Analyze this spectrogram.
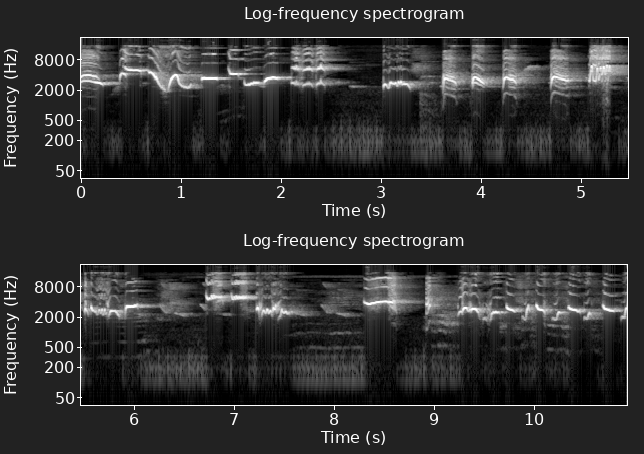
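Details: Kacer (oriental magpie-robin) kept in captivity delivers a long, varied song meant to prompt other birds to sing: rapid chirps, upward sweeps, trills and sharp whistles in short bursts.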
